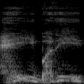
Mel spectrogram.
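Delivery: very high, comic-book villain voice. Imitating people who call out to foreigners: Jack Nicholson Joker voice. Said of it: "like the fucking Jack Nicholson as the Joker".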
